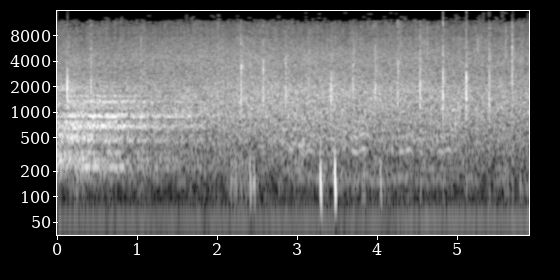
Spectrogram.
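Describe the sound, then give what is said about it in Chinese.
Steady audience applause thanking Director Lu Junhong for his Buddhist talk, a dense crackling wash of many hands clapping with a few sharper individual claps standing out, holding at an even level throughout with no voices. “让我们再次以热烈的掌声感恩卢军宏台长的精彩开示。”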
